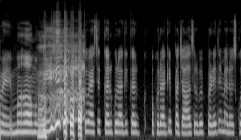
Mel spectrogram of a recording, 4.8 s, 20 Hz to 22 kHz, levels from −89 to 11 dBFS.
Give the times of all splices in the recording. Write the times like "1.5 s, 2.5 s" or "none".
1.7 s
